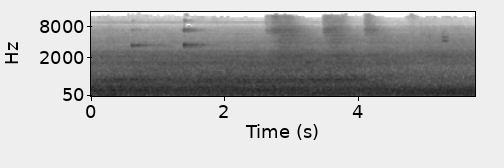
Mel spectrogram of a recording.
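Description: Passenger train hauled by an EU07 electric locomotive rolling away through an underground station: a steady, echoing rumble of wheels on rails, with a couple of brief high squeaks in the first two seconds.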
